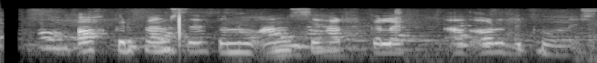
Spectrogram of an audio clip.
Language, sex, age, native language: Icelandic, female, 11, Icelandic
